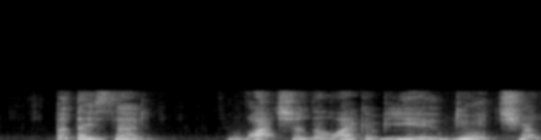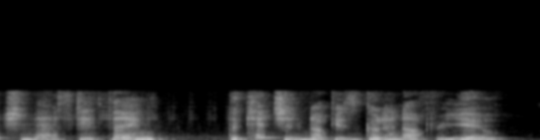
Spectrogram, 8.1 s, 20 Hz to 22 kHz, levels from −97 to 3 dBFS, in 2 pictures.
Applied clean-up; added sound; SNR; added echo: neural separator model SepFormer DNS4.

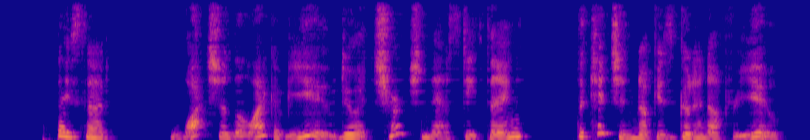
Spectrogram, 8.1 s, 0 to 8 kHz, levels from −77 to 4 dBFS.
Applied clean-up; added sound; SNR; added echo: neural mask model DeepFilterNet 3.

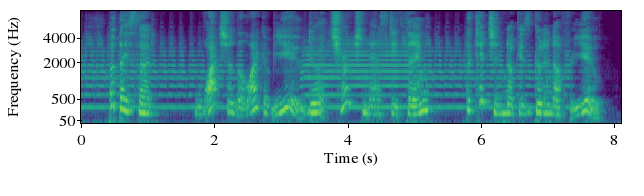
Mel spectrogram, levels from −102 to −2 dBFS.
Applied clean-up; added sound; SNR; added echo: none; Trumpet; 12 dB; reverberation time 0.2 s.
